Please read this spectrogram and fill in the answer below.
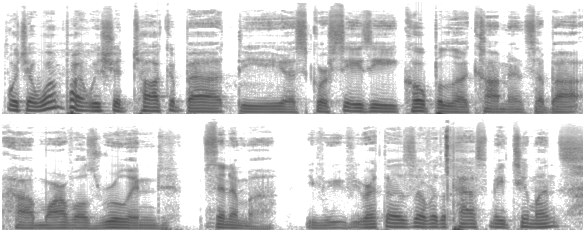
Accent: South Gate, California, United States; also born or lived in Huntington Park, California; I grew up in Southgate

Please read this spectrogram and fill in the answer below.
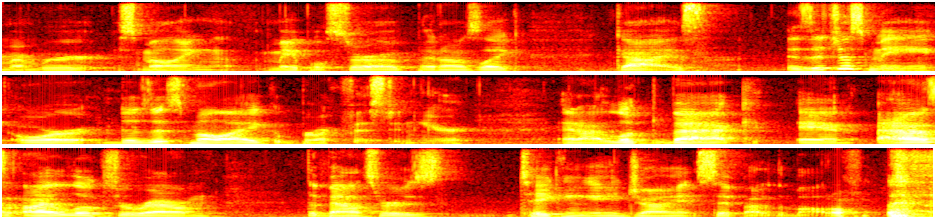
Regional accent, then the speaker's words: Columbus, Ohio, United States; Toad's born and raised in Seabus like we are.

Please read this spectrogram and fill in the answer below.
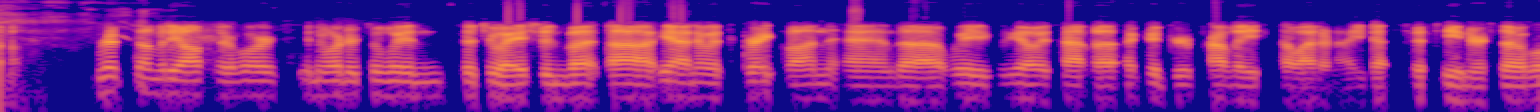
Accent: New Jersey, United States; I grew up, my parents still live in, my sister as well, still up in New Jersey. We live about an hour west of New York City

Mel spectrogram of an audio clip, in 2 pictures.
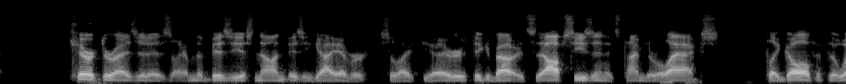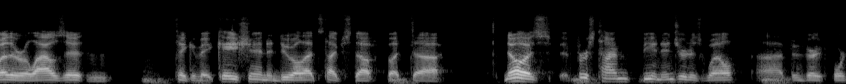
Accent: Littleton, Colorado, United States; moved away as an adult; also born or lived in Kentucky; from Littleton, Colorado

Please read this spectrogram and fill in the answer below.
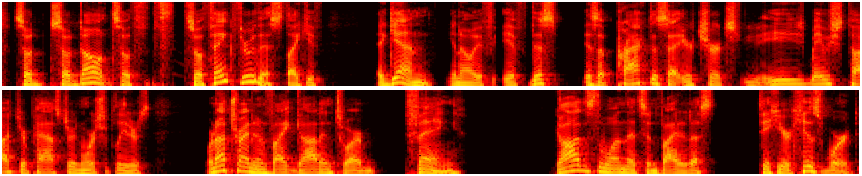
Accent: United States; we're Americans

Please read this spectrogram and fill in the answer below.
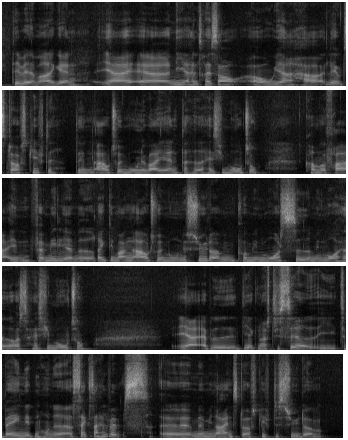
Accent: Funen, Southern Denmark, Denmark; accent: Funen dialect (Fynbo); som man sikkert også vil kunne høre på dialekten, så er jeg Fynbo og bor på Vestfyn

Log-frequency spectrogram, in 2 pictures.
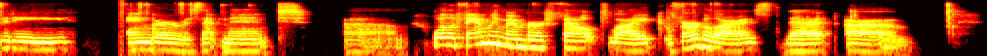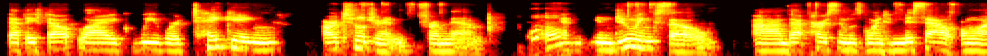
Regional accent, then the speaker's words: United States; moved away as an adult; now in Belize; the baby will be American because we're American

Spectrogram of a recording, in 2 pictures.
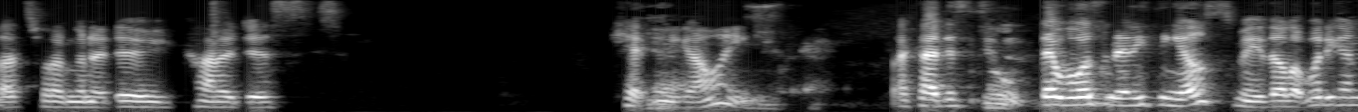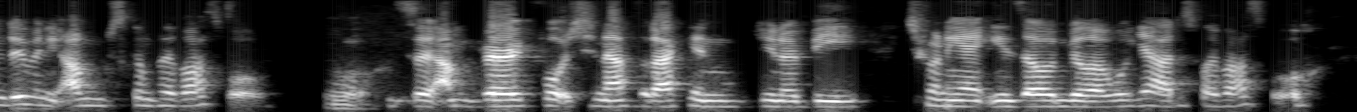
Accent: South Australia, Australia; moved away; also born or lived in Canberra; I'm from South Australia. So I played for South Australia

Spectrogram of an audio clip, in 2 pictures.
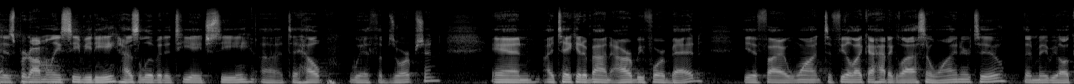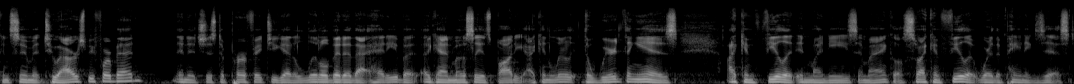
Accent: San Francisco, California, United States; growing up in San Francisco

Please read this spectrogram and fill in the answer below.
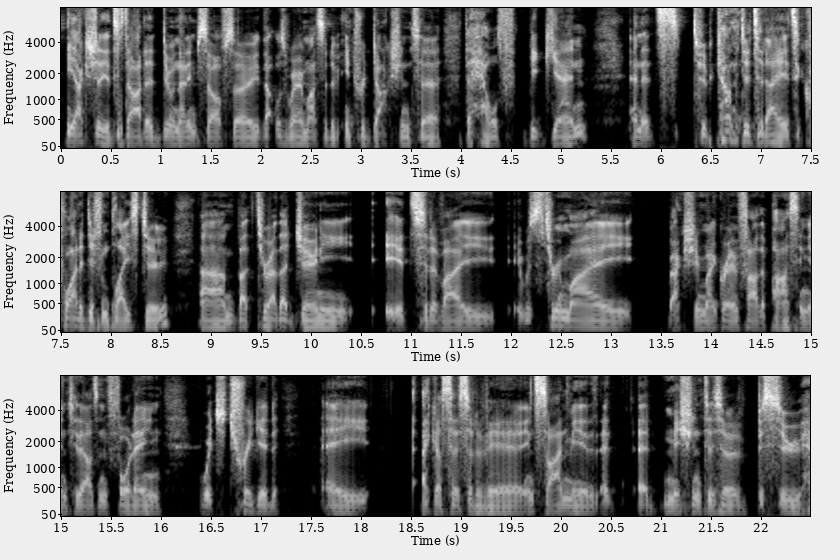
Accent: Melbourne, Victoria, Australia; accent: Australian; born and raised in Melbourne. I've spent the majority of my life here.

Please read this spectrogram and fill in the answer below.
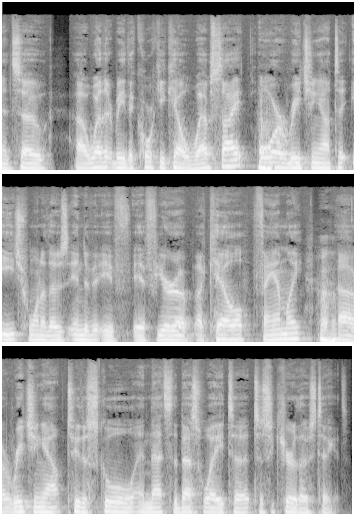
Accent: Valdosta, Georgia, United States; originally, I'm from Valdosta, Georgia

